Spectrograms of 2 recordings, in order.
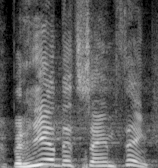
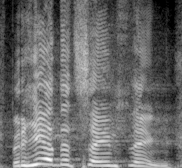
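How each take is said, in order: Both takes have the same delivery.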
